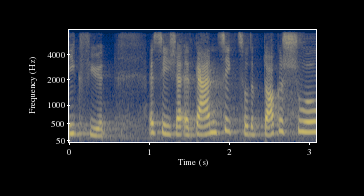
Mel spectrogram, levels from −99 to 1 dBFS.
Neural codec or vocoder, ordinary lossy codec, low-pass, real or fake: codec, 16 kHz in and 24 kHz out, 1 kbps, XY-Tokenizer; none; 7.2 kHz; fake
